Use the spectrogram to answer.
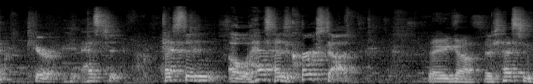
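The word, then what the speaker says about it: Heston Kjerstad: Heston Kerkstad.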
